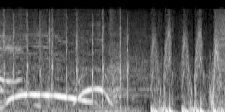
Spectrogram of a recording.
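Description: DJ turntable scratching over a distorted, remixed song. A swooping "ooh" sounds in the first second, then a heavy beat with scratch strokes comes in about a second and a half in.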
